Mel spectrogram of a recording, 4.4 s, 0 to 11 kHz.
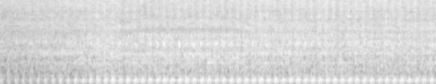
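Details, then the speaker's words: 2010 Polaris Sportsman 550 EFI single-cylinder ATV after cutting open a blocked case breather line: revs then returns to a steady, even idle with no misses or knocks, now running well. "Come right back down to idle. Huh? Well, I think we fixed it. We're let this idle for a bit, but yeah, sounds pretty good."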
